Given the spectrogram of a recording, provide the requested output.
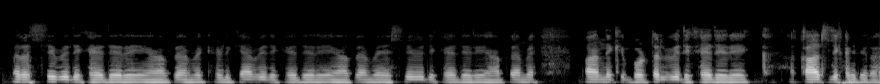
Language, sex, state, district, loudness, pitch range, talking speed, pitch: Hindi, male, Bihar, East Champaran, -22 LUFS, 110-115 Hz, 275 wpm, 110 Hz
